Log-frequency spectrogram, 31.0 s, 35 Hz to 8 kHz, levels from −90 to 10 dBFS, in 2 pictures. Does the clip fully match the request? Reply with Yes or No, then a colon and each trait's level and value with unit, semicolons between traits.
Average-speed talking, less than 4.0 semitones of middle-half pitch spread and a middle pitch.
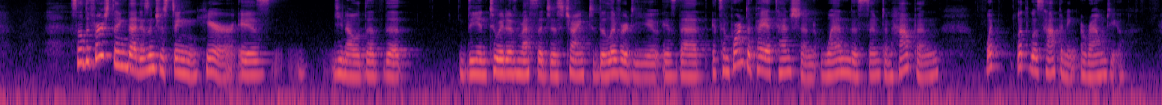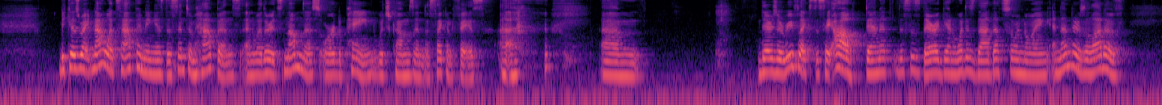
Yes: average, 170 wpm; average, 3.3 semitones; medium, 175 Hz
